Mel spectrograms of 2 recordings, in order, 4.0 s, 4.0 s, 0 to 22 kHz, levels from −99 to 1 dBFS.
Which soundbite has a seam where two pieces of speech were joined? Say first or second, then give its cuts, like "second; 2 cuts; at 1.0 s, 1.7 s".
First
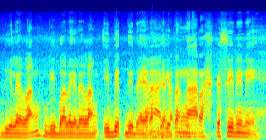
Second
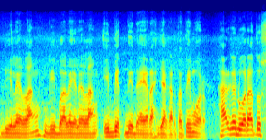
first; 1 cut; at 2.5 s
